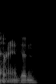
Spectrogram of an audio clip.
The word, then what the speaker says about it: Brandon: It is O-N, not E-N. I'm just lazy with my own name pronunciation. So It sounds like I'm saying Brandon. That's Brandon.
